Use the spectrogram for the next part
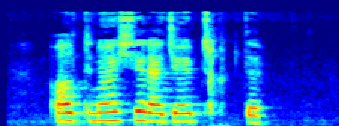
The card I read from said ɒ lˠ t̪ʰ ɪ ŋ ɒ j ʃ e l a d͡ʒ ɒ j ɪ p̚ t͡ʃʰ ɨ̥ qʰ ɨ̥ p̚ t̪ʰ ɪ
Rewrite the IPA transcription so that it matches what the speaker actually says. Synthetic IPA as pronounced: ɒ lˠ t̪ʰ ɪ n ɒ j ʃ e ɾ a d͡ʒ ɒ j ɪ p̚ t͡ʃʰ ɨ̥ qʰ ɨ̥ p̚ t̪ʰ ɪ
